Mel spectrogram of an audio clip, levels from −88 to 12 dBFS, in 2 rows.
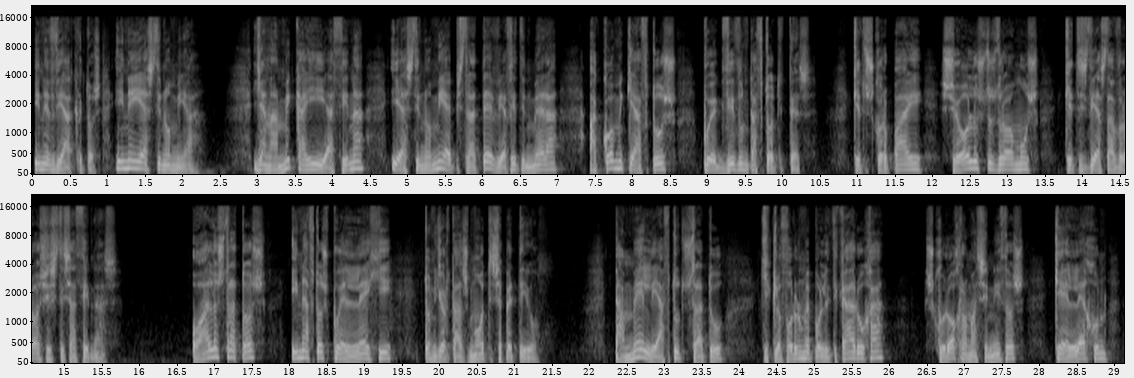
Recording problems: squashed, flat; somewhat

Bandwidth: 16 kHz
